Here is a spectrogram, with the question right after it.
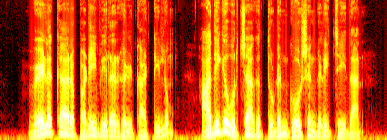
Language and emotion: Tamil, neutral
